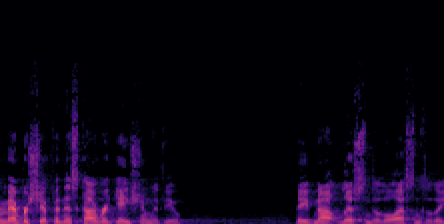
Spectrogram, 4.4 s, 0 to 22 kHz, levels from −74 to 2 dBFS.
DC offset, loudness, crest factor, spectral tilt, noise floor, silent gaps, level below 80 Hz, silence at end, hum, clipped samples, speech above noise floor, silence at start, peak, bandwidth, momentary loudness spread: under 0.1%; -33 LUFS; 22 dB; -3.5 dB/octave; -63 dBFS; none; -68 dBFS; 0 s; none; under 0.1%; 29 dB; 0 s; -12 dBFS; 16 kHz; 14 LU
